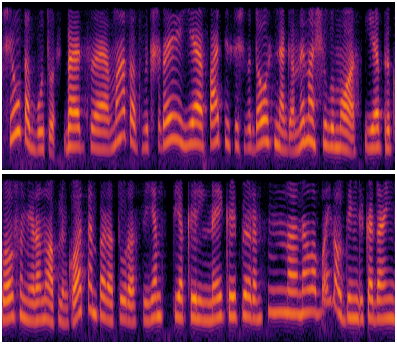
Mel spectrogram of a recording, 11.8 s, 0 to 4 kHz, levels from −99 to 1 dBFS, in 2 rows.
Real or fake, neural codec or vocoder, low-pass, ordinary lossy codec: fake; codec, 24 kHz, 1.2 kbps, DualCodec; 3.6 kHz; AAC, 32 kbps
